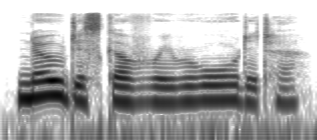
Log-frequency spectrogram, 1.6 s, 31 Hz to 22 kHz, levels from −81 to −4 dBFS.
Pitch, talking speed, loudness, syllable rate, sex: 200 Hz, 150 wpm, -18 LUFS, 6.3 syllables/s, female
